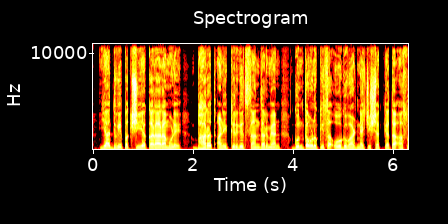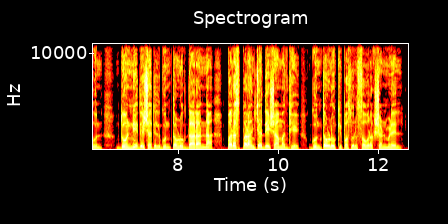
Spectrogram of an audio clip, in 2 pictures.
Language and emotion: Marathi, neutral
